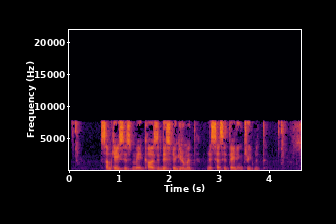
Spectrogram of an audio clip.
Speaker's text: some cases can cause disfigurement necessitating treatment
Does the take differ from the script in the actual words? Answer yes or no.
yes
